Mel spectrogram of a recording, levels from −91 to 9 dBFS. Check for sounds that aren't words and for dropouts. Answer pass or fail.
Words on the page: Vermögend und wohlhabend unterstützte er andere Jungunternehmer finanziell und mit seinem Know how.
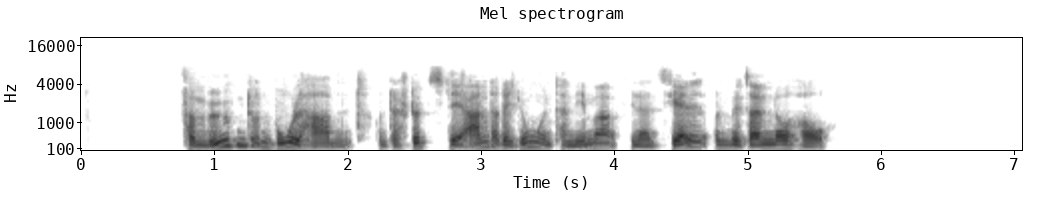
pass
